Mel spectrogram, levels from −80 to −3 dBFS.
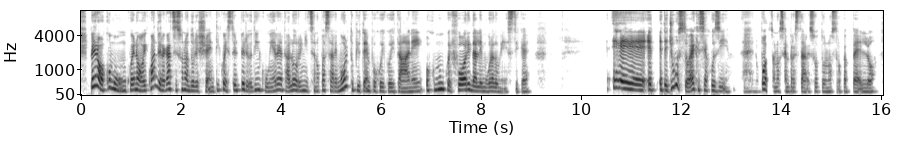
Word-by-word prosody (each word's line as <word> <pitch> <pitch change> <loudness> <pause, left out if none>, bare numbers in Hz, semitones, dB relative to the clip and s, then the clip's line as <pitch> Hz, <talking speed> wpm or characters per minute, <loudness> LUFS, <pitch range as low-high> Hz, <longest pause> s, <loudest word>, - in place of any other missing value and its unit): Però 330 0 +6
comunque 215 -8 -1
noi 195 -4 +1
quando 310 - -1
i - - +3
ragazzi 225 +2 +3
sono 225 +2 +1
adolescenti, 180 0 -5
questo 215 0 -2
è - - -2
il 200 - -7
periodo 215 -6 -4
in 220 0 -4
cui, 160 -6 -12
in 175 - -7
realtà, 210 -5 -3
loro 200 -2 -3
iniziano 180 -1 -3
a - - -26
passare 185 -4 0
molto 265 - -1
più 190 -3 -8
tempo 175 0 -4
coi 165 -1 -8
coetanei, 155 +1 -3
o 200 - -5
comunque 235 +4 0
fuori 220 +1 +3
dalle 170 -4 0
mura 160 +1 -5
domestiche 150 -1 -5 1.5
ehm, 250 - +6
e 220 -1 +2
ed 225 -3 -2
è 200 - +1
giusto, 325 - +4
eh, - - +6
che 225 -3 -6
sia 200 -2 +3
così, 175 -4 -3
ehm, 150 -2 -15
non 145 - -24
possono 165 -7 -1
sempre 160 +1 -2
stare 145 -2 +1
sotto 155 +1 -5
il 150 - -11
nostro 150 -1 -4
cappello, 145 0 -7
185 Hz, 185 wpm, -22 LUFS, 160-220 Hz, 1.5 s, Però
